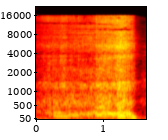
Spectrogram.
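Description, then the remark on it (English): Loud snoring from a woman: a sustained, rattling breath that swells into a big snorting inhalation near the end, then cuts off abruptly. Prominent, with no voices. “So she starts out fairly low-key and rhythmic, and then you get that kind of... Snortle.”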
